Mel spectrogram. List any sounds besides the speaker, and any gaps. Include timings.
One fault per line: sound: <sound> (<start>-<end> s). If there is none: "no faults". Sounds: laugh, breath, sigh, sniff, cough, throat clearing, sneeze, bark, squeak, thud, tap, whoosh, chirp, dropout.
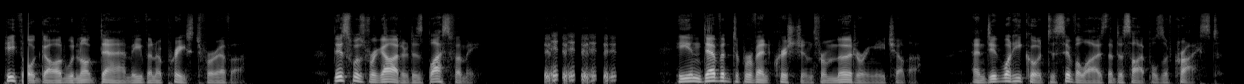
sound: dropout (0.2-0.3 s)
sound: laugh (5.4-6.2 s)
